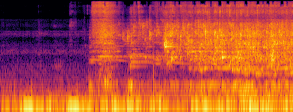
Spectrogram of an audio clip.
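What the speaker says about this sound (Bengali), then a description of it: "দিয়ে দিবে পানি।" Water pours into a large cooking pot, a sudden rushing gush starting after a quiet moment and continuing strongly to the end.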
